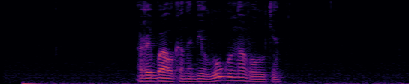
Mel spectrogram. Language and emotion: Russian, neutral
